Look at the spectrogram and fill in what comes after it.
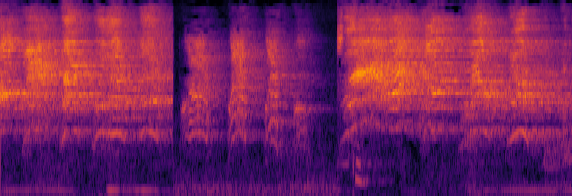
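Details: Djinn, a pet fennec fox, gives loud, harsh, screeching squawks high in pitch, in two long bursts split by a short gap, with a low steady hum beneath.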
